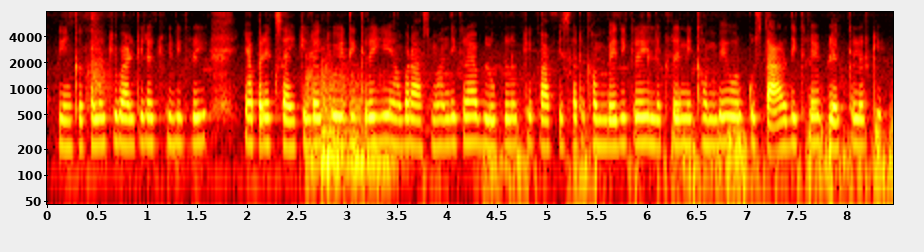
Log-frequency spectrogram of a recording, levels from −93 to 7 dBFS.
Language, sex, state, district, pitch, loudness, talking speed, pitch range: Hindi, female, Uttar Pradesh, Deoria, 230 Hz, -18 LUFS, 310 wpm, 220-235 Hz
